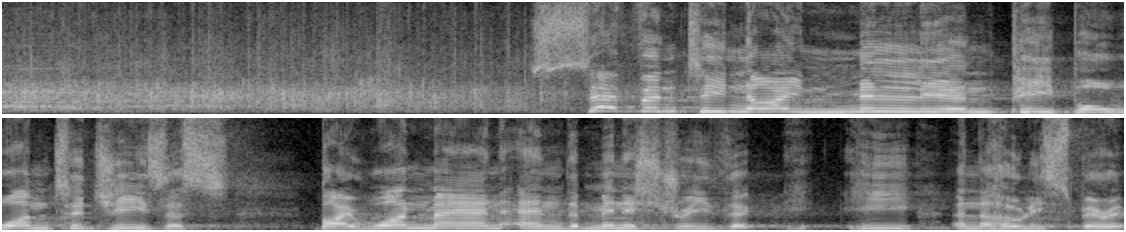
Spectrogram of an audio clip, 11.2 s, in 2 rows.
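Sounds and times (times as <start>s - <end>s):
audience applause: 0.0s - 2.8s
speech: 2.9s - 11.2s.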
